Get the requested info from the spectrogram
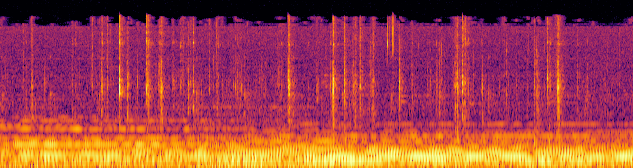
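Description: Computer keyboard typing, a scatter of light key clicks, over soft background music of sustained notes that change chord about two seconds in.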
